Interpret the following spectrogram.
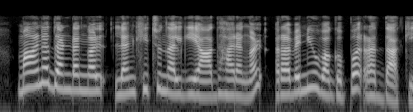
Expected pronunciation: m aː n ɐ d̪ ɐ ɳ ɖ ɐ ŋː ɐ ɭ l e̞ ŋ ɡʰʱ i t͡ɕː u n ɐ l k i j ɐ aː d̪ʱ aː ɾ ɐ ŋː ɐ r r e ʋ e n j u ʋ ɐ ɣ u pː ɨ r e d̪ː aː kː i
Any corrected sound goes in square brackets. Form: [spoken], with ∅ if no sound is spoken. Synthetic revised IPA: m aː n ɐ d̪ ɐ ɳ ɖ ɐ ŋː ɐ ɭ l e̞ ŋ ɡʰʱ i t͡ɕː u n ɐ l k i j ɐ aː d̪ʱ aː ɾ ɐ ŋː ɐ [ɭ] r e ʋ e n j u ʋ ɐ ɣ u pː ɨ r e d̪ː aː kː i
